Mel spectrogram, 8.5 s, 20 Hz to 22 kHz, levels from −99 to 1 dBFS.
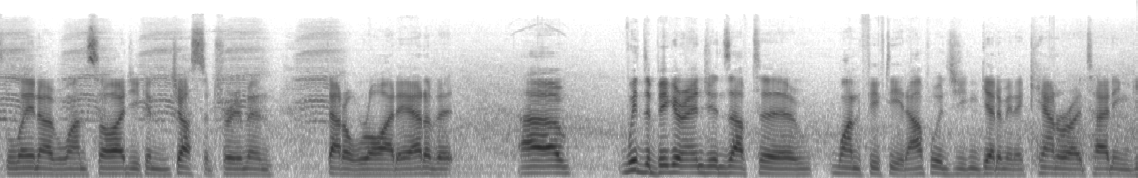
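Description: Nothing in this one trips the ear: no glitches, dropouts or odd artefacts turn up anywhere along the way.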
